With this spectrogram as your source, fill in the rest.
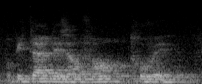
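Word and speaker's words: Hôpital des Enfants-Trouvés: All five of his children were unnamed and placed immediately after birth in the Hospital des, I'm going to butcher this, Enfants, E-N-F-A-N-T-S, T-R-O-U-V-E-S. – Hôpital des enfants trouvés.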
